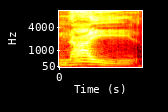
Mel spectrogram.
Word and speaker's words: Nighy: Because his last name is spelled, like, Nighty, but without a T, like, mm-hmm. N-I-G-H-Y. – Yeah, Nahi. – So it's like, Nye. Like, Night, I don't know. I'm fucking saying it. I'm sure I'm saying it wrong.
